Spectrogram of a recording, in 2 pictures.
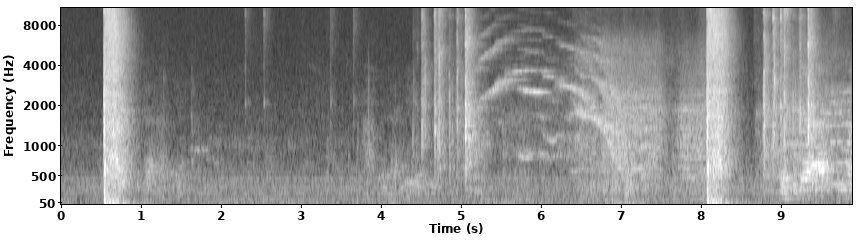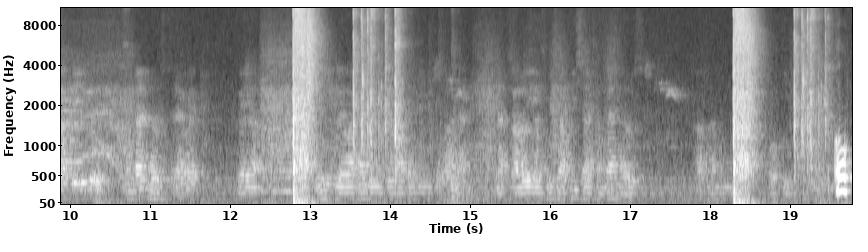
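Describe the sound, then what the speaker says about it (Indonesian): An FX Impact M4 PCP air rifle fires at metal silhouette targets, giving four sharp, spaced cracks roughly every five seconds, each followed by ringing metallic pings, with people talking quietly in between. "Kita akan lihat untuk next di seru-seruan nembak metal siluetnya nih."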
